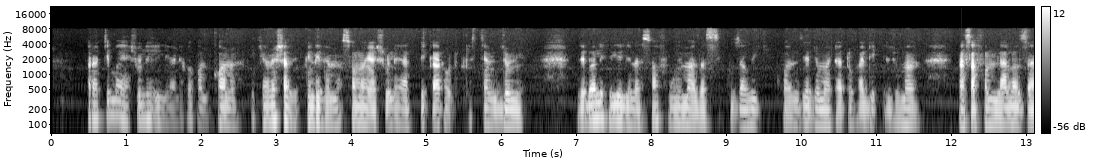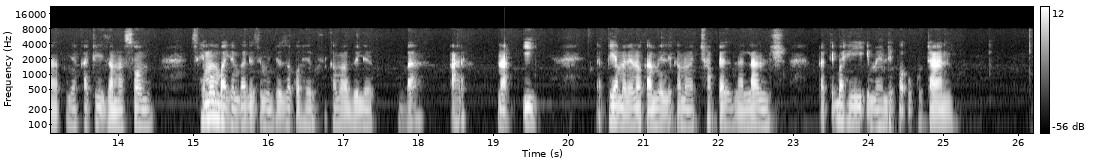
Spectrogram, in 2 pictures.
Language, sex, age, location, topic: Swahili, male, 25-35, Kisumu, education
